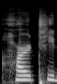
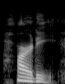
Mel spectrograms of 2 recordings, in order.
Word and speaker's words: hearty: Oh, for this word you can also make the hard t sound. Hard tea dishes hard tea or the soft t sound hardy.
